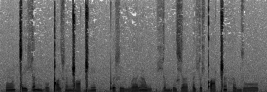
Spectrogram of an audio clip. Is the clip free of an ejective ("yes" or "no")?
no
